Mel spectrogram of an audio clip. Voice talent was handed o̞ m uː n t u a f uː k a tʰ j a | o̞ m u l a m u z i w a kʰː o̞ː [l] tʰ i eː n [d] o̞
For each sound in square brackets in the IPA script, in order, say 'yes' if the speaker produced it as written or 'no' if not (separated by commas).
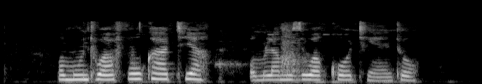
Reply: no, no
